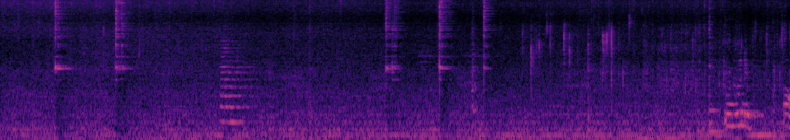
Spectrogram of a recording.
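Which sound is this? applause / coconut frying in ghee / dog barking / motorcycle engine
coconut frying in ghee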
